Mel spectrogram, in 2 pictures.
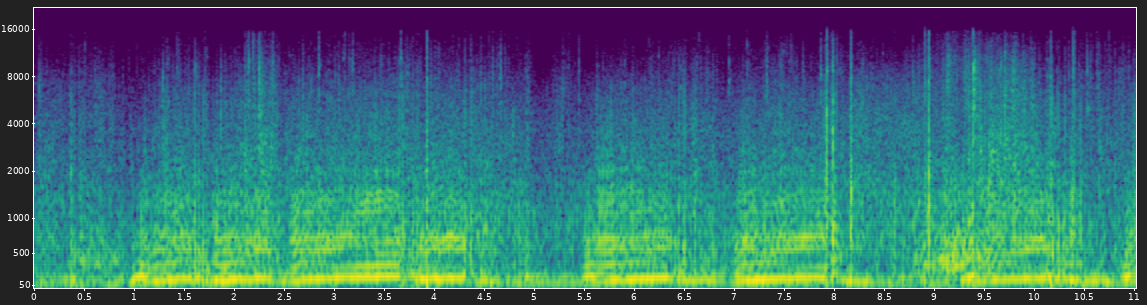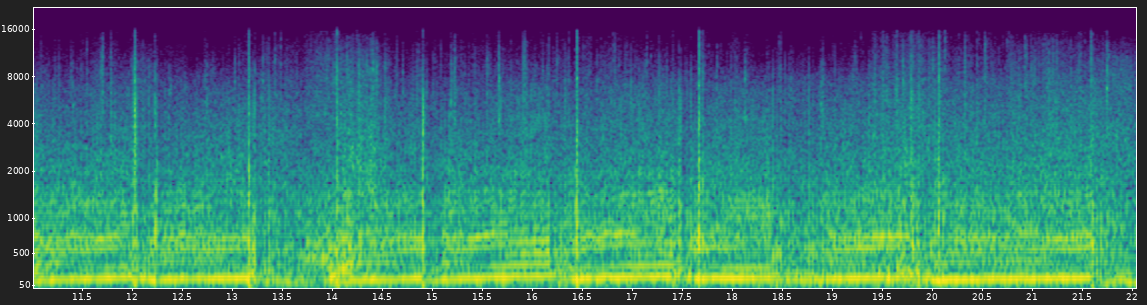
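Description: A rally car engine revs hard and shifts up and down through the gears.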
